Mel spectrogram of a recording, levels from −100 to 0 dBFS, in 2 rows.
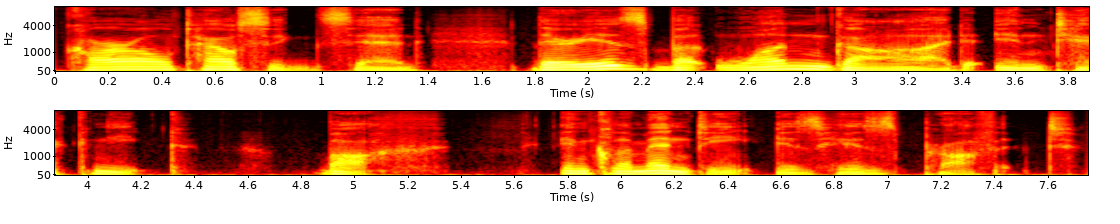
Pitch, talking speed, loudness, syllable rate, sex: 105 Hz, 125 wpm, -19 LUFS, 3.8 syllables/s, male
